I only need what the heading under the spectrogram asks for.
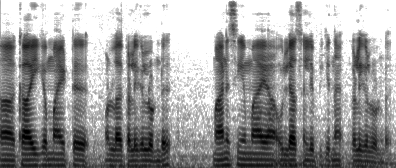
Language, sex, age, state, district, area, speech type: Malayalam, male, 30-45, Kerala, Pathanamthitta, rural, spontaneous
